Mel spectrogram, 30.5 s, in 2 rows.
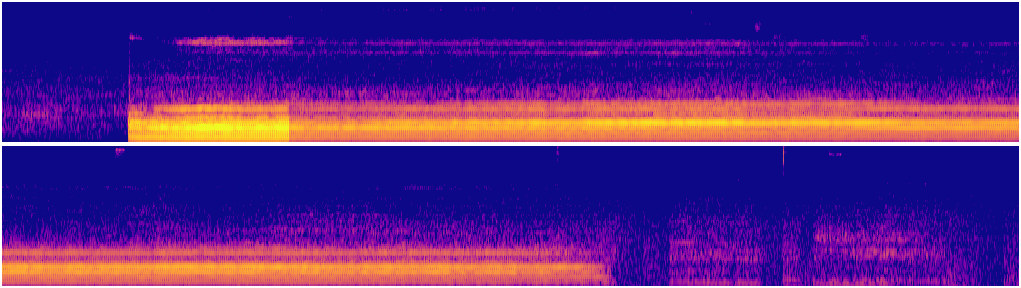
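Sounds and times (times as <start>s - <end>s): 
group chanting om: 1.9s - 24.5s.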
